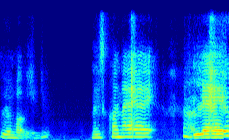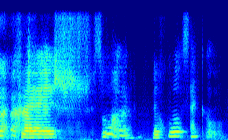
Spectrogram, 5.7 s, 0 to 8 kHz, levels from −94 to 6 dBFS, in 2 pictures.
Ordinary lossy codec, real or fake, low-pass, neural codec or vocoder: none; fake; 7.2 kHz; codec, 16 kHz, 1 kbps, FreqCodec, smaller model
